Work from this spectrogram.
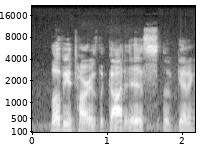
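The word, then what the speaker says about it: Loviatar: Dom isn't that loviator how do you pronounce loviator no not Larvitar lovatar is the goddess of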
